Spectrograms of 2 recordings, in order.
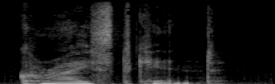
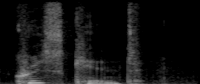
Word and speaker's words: Christkind: coming of Christkind, pronounced Christkind, rather Christkind, under mother's watchful eye, we'd fashion a small makeshift manger that would remain unoccupied until Christmas Day.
